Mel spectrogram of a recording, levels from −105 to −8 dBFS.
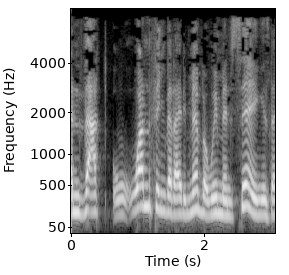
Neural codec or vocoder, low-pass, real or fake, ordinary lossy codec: none; 7.2 kHz; real; MP3, 32 kbps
